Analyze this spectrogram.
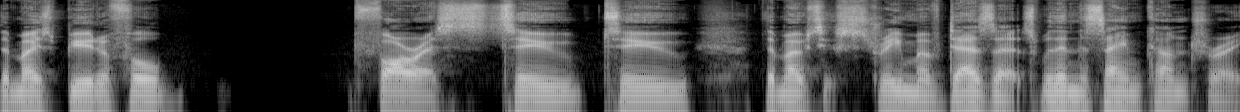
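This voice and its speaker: With a British accent, a man talks fairly slowly at a fairly low pitch, the sound dry and close with no echo. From UK. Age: 50s. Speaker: podcast co-host. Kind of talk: casual chat. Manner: halting, many repeated words.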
